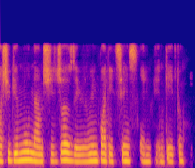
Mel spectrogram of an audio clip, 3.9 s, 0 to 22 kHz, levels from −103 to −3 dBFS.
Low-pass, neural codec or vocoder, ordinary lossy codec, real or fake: 7.2 kHz; codec, 24 kHz, 0.9 kbps, WavTokenizer, medium music audio release; none; fake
